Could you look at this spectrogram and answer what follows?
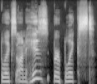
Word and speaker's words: Blxst: But she has a song where she crosses over with Blixt on his new album. That's spelled BLXST.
